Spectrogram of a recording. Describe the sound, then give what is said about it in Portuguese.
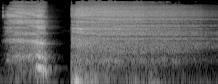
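A person catching their breath: a short, heavy breathy gasp, a brief pause, then a long, noisy exhale that slowly fades. No talking. “Ih, fogo, espera aí que estou sem respiração.”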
